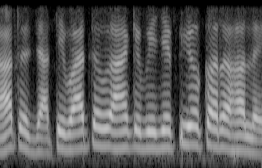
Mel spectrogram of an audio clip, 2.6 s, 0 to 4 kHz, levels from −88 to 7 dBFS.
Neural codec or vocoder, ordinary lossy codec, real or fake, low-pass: none; none; real; 3.6 kHz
